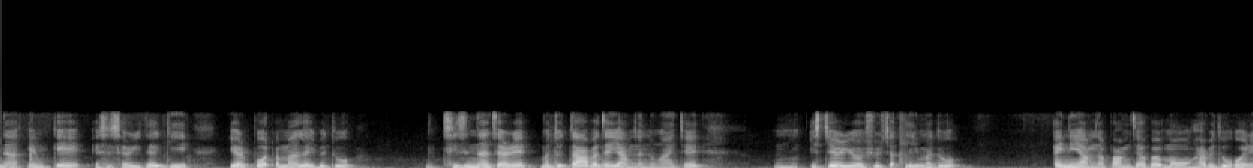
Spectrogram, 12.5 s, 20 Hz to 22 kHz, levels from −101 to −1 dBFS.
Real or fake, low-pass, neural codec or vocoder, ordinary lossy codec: real; 7.2 kHz; none; none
